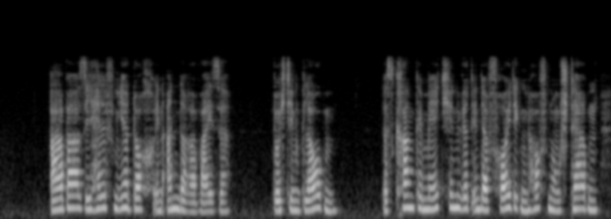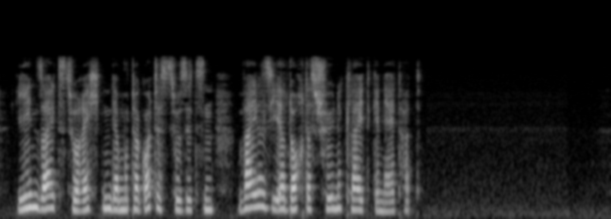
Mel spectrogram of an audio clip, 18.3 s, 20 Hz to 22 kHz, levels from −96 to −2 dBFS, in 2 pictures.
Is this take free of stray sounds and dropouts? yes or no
yes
